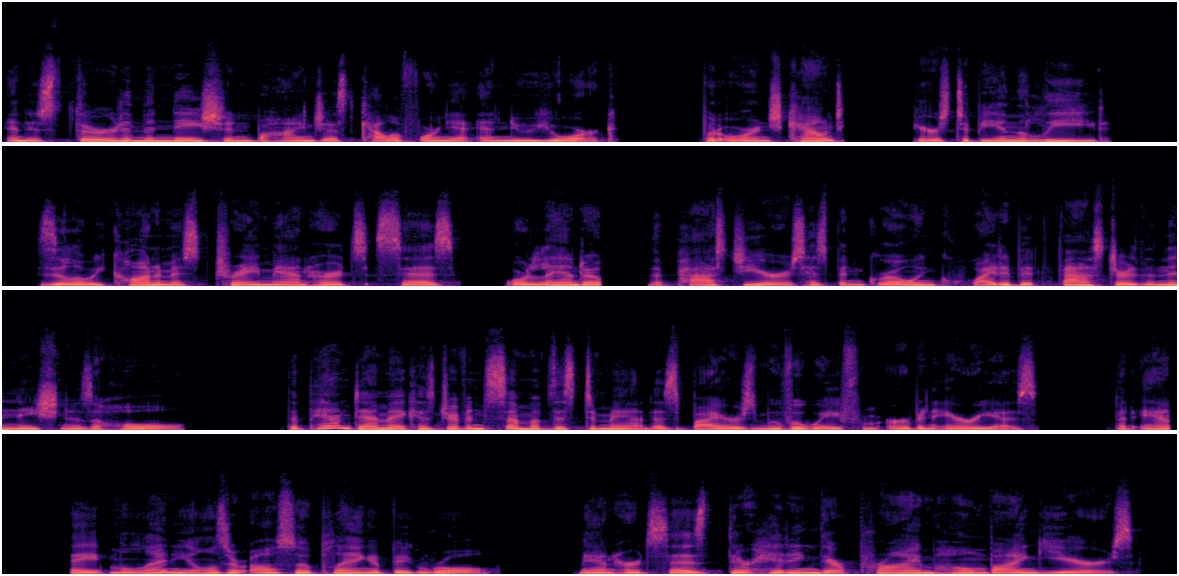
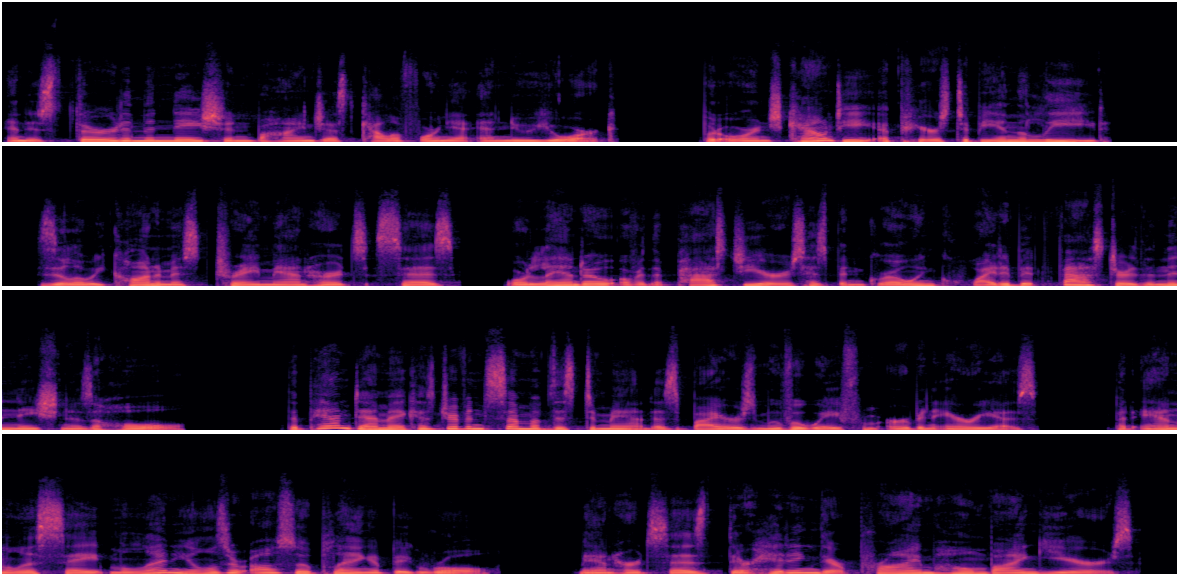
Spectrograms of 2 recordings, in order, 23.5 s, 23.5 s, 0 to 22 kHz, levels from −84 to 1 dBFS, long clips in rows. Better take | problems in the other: second | audio cutting out; at 4 s, at 9 s and at 18 s

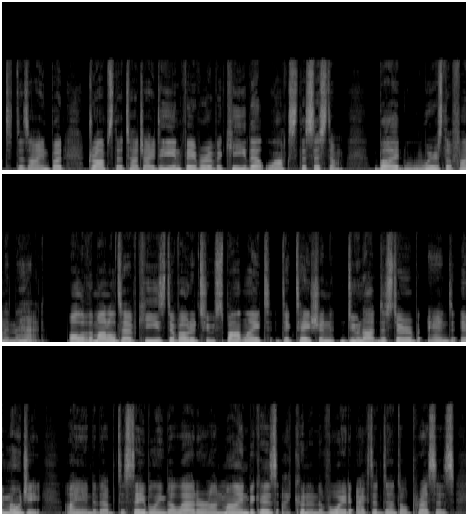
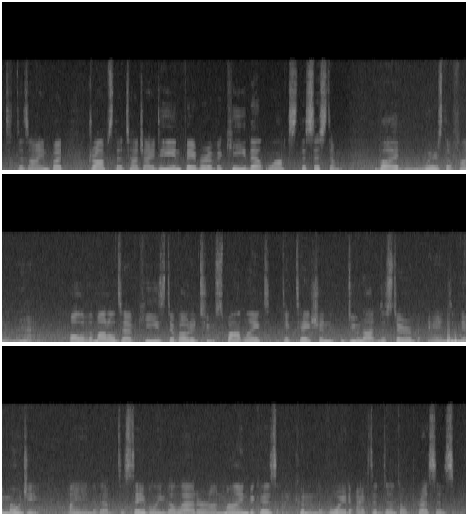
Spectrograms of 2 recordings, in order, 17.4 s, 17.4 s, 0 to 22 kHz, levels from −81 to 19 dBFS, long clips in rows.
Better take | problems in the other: first | hiss; loud; throughout; 9 dB below the speech

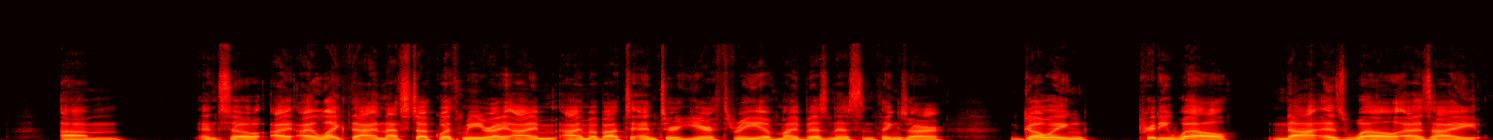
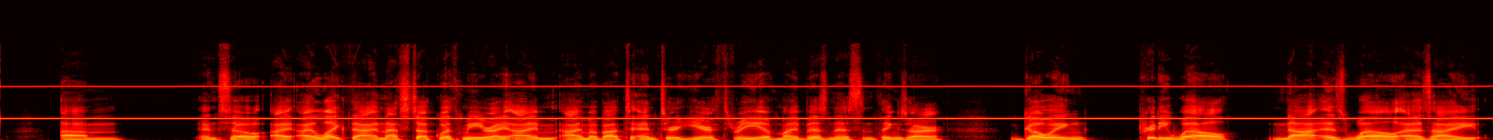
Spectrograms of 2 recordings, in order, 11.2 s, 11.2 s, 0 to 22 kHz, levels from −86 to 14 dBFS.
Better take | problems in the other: first | high-pitched whine; loud; throughout; 3.5 kHz, 6 dB below the speech

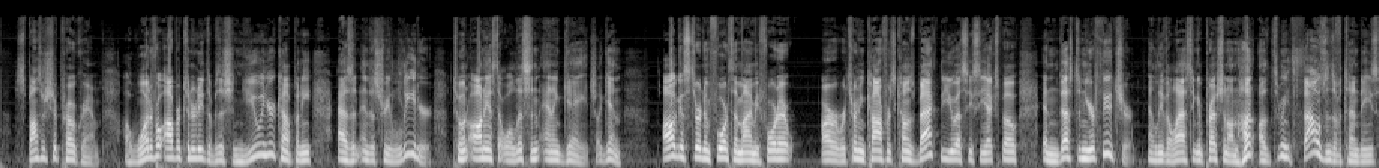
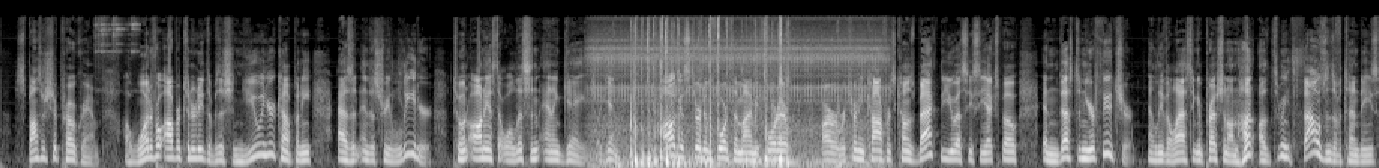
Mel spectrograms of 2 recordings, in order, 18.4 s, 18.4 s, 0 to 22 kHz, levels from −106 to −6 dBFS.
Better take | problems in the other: first | jangling keys; faint; at 1 s; peak 20 dB below the speech // keyboard typing; loud; from 8 to 11 s; peak 5 dB above the speech

